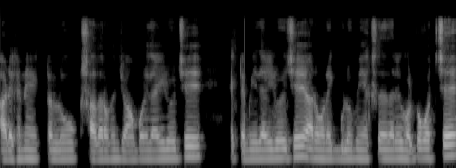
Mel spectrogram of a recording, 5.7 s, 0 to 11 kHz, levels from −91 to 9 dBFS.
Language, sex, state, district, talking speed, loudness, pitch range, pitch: Bengali, male, West Bengal, North 24 Parganas, 220 wpm, -34 LUFS, 130-140 Hz, 135 Hz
